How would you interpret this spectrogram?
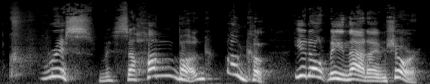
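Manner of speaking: can't believe his ears, pleading; disbelieving nephew. A narrator's reading. Nephew protesting his uncle's humbug, high and loud.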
